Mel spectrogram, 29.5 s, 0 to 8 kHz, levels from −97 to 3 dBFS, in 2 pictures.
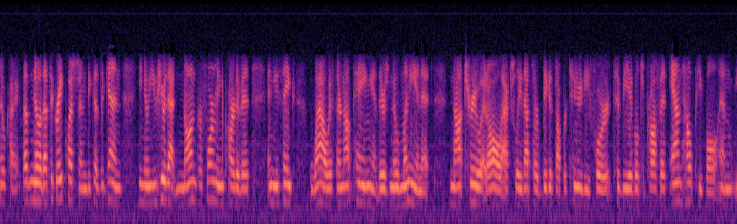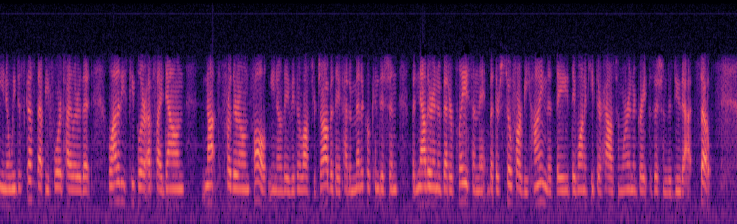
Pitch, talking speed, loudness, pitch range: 175 Hz, 235 wpm, -26 LUFS, 170-205 Hz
